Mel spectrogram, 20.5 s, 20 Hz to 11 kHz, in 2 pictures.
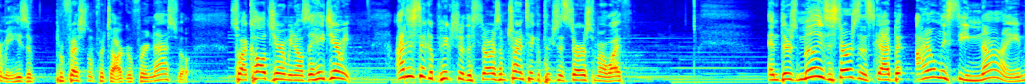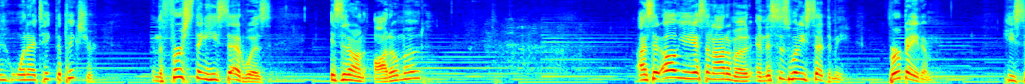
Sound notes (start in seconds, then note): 14.9 laughing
